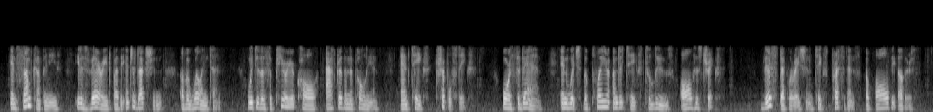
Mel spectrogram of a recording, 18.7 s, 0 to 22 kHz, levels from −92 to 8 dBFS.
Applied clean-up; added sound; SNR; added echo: neural separator model SepFormer DNS4.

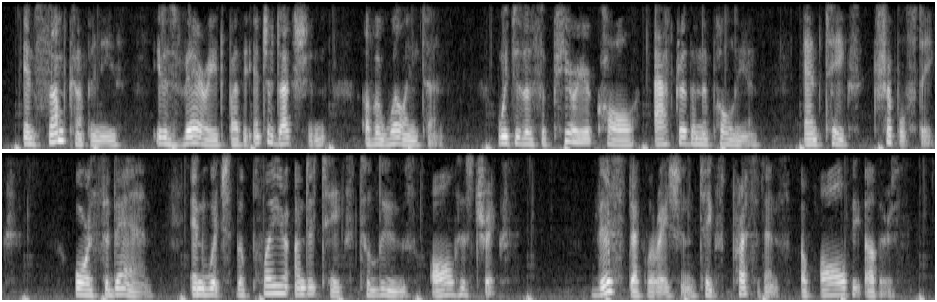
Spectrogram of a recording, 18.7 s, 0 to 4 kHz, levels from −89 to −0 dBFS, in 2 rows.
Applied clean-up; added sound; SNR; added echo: none; Drip; 16 dB; none.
